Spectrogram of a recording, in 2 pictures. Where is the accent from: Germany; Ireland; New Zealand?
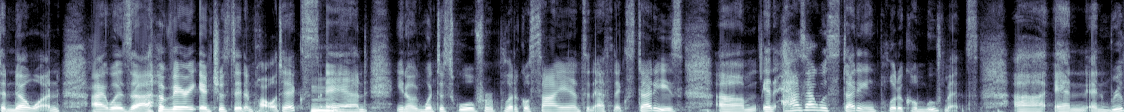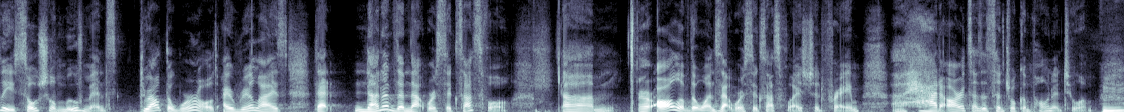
Germany; born there; also born or lived in Colorado Springs / Korea; I'm a military brat, so I graduated high school in Colorado Springs as well. But I was born in Germany and lived in Korea and all around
